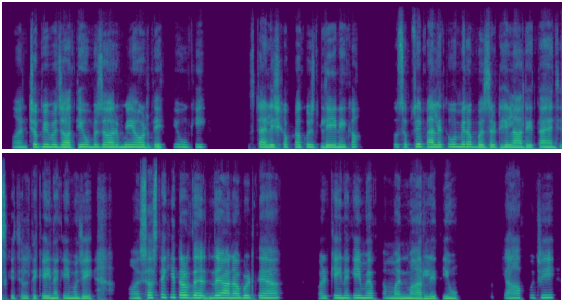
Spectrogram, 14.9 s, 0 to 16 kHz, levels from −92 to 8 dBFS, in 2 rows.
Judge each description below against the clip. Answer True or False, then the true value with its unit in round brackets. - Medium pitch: False (250 Hz)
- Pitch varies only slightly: True (1.7 semitones)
